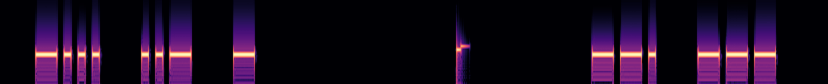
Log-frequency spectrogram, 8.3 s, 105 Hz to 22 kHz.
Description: Morse code, heard as a keyed tone, about 17 wpm, spaced as for 12 wpm, 700 Hz. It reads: BUT GO
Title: 2x Character Spacing - Top 200 Words - 17wpm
